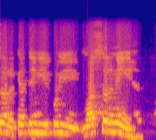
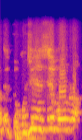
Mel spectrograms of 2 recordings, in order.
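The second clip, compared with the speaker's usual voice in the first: high, indignant protest from the retold quarrel; a touch of mock outrage at the insult; offended protest; 8 semitones higher than usual. Hakeem protests to the maulvi, in high mock indignation. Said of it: "اس کو غصہ آ رہا".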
